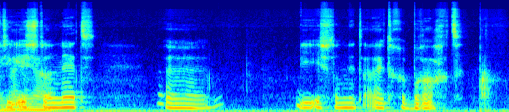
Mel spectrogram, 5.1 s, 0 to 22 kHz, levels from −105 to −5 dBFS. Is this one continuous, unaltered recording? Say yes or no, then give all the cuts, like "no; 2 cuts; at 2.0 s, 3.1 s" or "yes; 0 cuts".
yes; 0 cuts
